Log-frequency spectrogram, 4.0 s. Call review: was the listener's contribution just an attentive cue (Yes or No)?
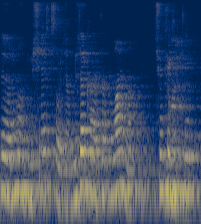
Yes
